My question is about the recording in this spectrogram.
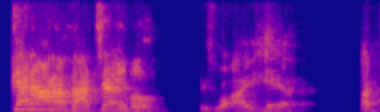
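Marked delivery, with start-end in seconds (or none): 0.1-1.3 much higher, louder, yelled as a frightening command; harsh shout as heard. Retold or imitated. What the child's alcoholic brain hears from mom, a frightening yell. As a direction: blast it like a scary parent's yell.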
